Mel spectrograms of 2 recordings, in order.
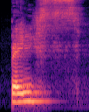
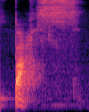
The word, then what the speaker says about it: bass: again let's have a look at the two pronunciations so the first one bass our second one is bass bass bass okay spelling is exactly the same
